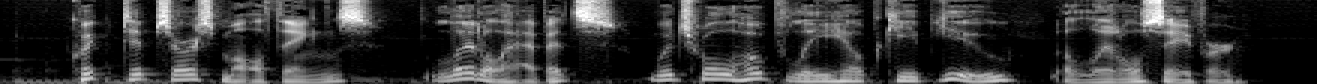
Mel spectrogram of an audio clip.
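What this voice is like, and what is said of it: Voice affected by a cold. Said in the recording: “I am your ill host ... excuse my voice this week, I have a bit of a cold”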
